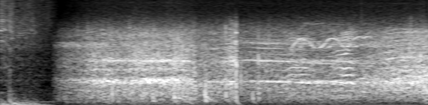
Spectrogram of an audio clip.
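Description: Electronic intro music cuts off in the first half second, then a cricket stadium crowd cheering and chanting. A single sharp crack of bat on ball comes about two and a half seconds in.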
